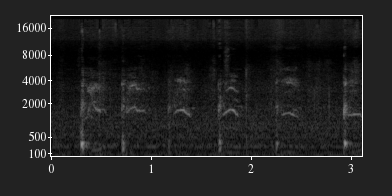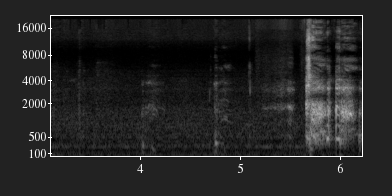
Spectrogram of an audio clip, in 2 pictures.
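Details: Cough variant asthma attack: a run of short dry coughs, about nine in six seconds, with squeaky whistling breaths between, ending in louder coughs.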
